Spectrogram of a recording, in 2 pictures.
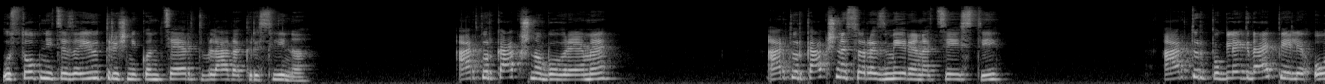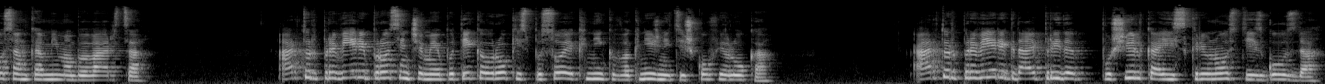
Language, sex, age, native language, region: Slovenian, female, 30-49, Slovenian, Gorenjska region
